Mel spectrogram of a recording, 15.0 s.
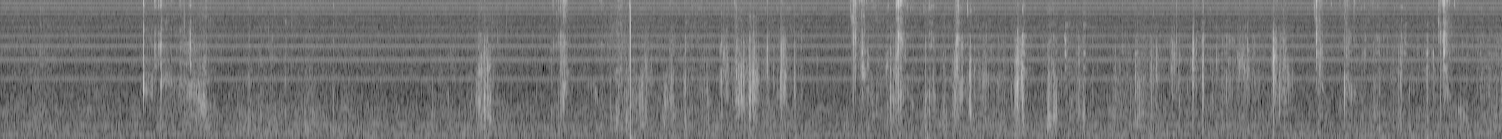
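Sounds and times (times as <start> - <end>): chewing noodles: 1.4 - 2.1, 4.7 - 15.0.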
